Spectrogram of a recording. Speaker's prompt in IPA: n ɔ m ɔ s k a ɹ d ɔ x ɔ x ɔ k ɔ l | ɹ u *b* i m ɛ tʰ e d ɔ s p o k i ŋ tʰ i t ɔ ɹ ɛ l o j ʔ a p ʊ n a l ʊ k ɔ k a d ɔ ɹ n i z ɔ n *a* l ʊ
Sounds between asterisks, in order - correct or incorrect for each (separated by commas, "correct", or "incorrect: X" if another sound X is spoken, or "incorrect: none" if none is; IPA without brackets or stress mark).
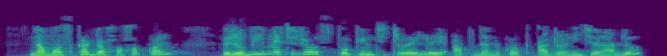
correct, correct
